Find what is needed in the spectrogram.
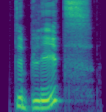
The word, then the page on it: de Blìtz: Bas-Rhin; Strasbourg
